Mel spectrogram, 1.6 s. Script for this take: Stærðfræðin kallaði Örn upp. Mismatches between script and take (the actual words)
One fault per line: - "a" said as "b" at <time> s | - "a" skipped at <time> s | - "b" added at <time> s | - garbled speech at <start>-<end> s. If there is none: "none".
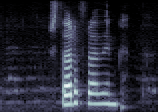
- "kallaði Örn" skipped at 1.2 s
